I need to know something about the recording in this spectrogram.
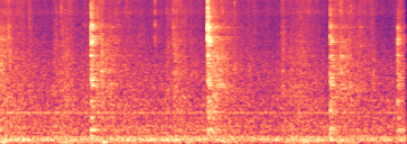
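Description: Whole shrimp sizzling in a stainless steel frying pan as they are stir-fried with wooden chopsticks, the chopsticks knocking against the pan four times about a second apart.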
